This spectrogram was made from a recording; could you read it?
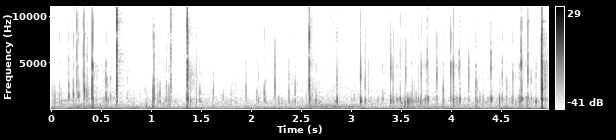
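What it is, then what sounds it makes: Small glass drops bottle with plastic cap. Long nails twist and lift the white plastic dropper cap on and off a small, clear, partly full glass Essence nail-polish drying drops bottle, close to the microphone. Quiet, dense crisp clicks and scratchy, crinkling ticks scatter throughout, with a few sharper bright snaps standing out and no ring after each.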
